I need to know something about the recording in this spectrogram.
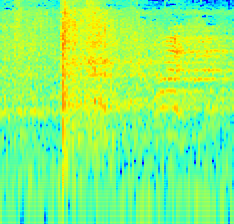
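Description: A single sharp pop of a tennis ball struck by a racquet, a little after halfway, followed near the end by a brief high-pitched squeak.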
